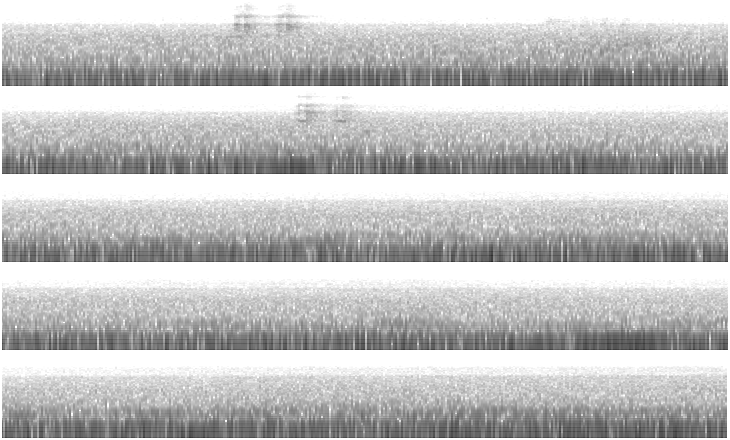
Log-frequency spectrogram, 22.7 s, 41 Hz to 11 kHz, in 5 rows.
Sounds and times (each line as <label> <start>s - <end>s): Traffic Sound 0.1s - 22.6s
